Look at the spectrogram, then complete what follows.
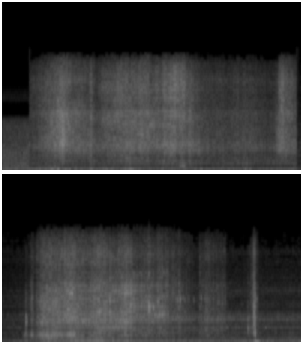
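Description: Steady outdoor air noise, then a cut to the rustle and scrape of a pleated window blind being slid open by hand, with a single sharp click near the end.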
